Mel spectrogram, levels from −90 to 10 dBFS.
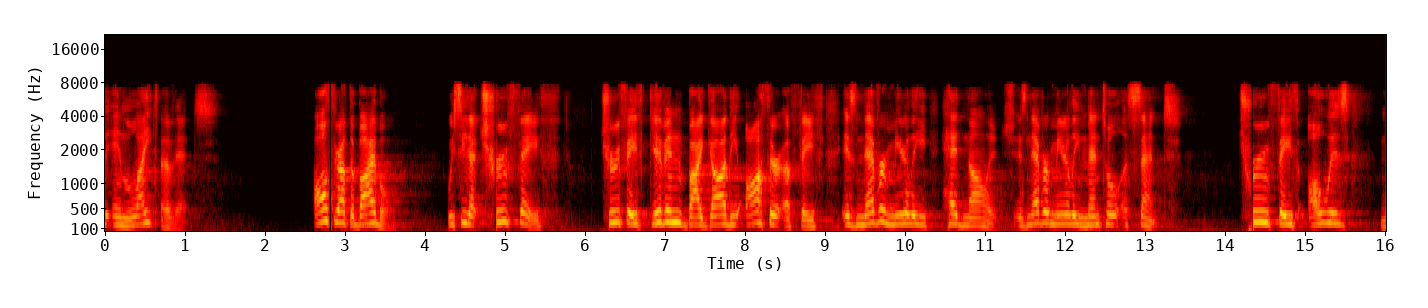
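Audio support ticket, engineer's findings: Unconcealed Bluetooth headset packet loss at 2.81–2.87 s (scattered, about 37.5 ms missing), 4.87–4.90 s, and 14.34–14.36 s. Hard-edged dropouts: flat waveform gaps and full-band vertical edges on the spectrogram. Gap lengths fit 7.5 ms mSBC frames lost with nothing filled in. The mSBC link itself shows its 8 kHz spectrogram ceiling.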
